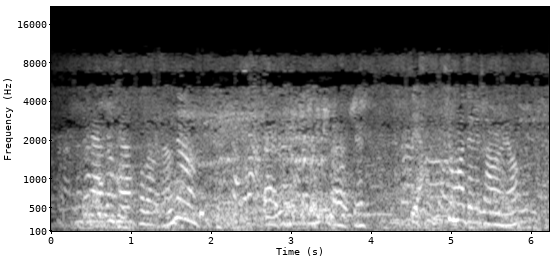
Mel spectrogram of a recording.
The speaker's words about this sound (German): Das sind Besucher- und Panda-Geräusche in der Panda-Aufzuchtstation in Chengdu. Die Laute der Pandas liegen irgendwo zwischen Quieken, Zwitschern und Krächzen.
